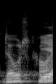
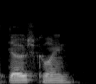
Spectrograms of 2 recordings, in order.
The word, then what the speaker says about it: Dogecoin: Wasn't it also, what's his name, Mark Cuban, who accepts Dogecoin? – Yeah.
